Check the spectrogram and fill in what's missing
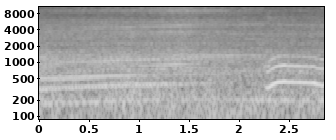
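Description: Loud, close Kawasaki Z800 motorcycle engine revving in everyday riding, a rising whine that holds and then climbs again in pitch near the end.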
